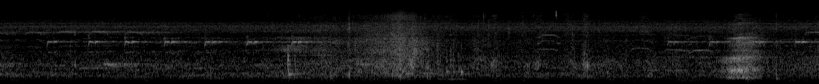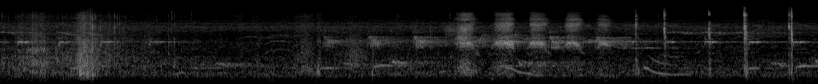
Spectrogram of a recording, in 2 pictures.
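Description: Forest ambience: an insect's high, steady buzz starts and stops, with short chirping calls scattered through it and a run of sharp ticking in the last few seconds.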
